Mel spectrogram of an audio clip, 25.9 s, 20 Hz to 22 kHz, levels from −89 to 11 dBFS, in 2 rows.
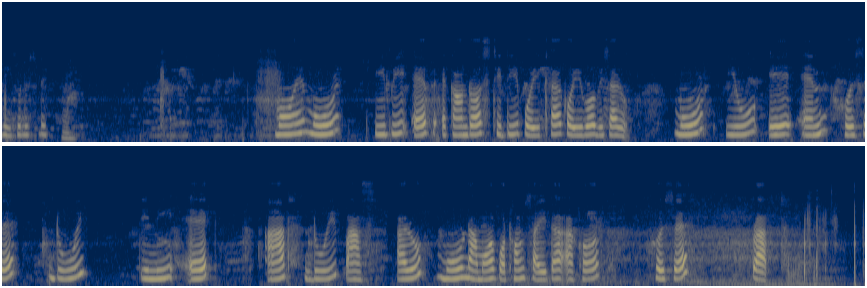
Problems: constant background noise, background conversations at intervals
